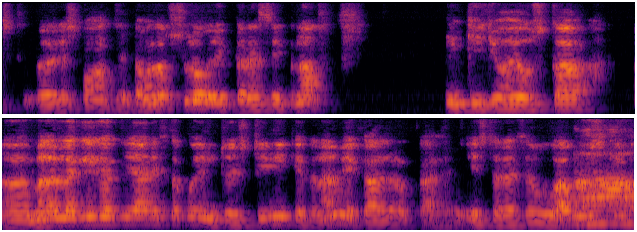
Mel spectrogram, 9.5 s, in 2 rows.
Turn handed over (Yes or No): Yes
